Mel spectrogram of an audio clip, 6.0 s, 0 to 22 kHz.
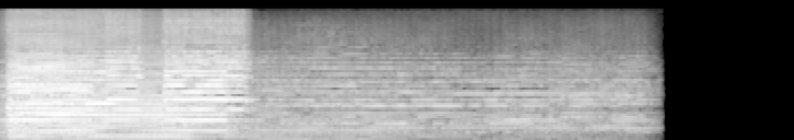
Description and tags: Reversed and Stretched Organ 02
Manipulated, Cathedral, Large, Music, Stretched, Reversed, Organ, Atmosphere, Hall, Close-Miked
